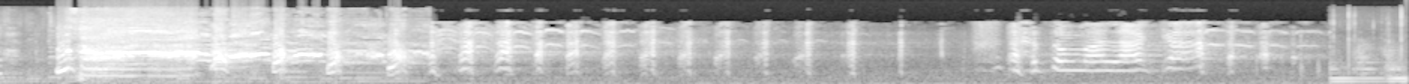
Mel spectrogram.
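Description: Laughter sound effects: a loud laugh at the start, then a run of quick, evenly spaced laugh pulses, then another short laugh. Music comes in near the end.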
